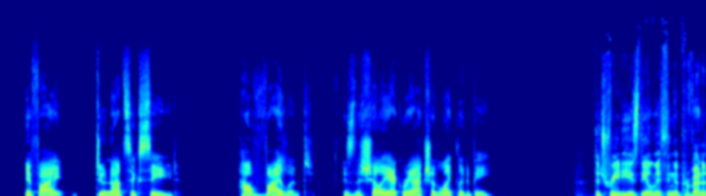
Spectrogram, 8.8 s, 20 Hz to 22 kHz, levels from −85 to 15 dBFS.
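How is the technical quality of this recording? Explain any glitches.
The recording has no audible glitches or technical problems.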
